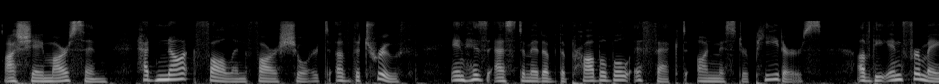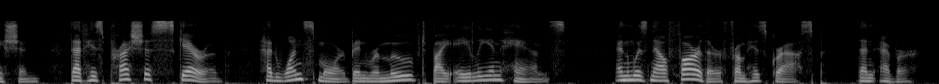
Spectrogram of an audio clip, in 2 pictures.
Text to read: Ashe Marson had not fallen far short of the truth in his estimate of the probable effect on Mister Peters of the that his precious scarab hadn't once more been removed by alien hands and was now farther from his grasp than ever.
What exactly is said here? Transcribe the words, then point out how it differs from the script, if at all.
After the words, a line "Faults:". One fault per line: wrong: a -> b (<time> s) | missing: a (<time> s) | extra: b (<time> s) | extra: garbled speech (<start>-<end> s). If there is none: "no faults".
Ashe Marson had not fallen far short of the truth in his estimate of the probable effect on Mister Peters of the information that his precious scarab had once more been removed by alien hands and was now farther from his grasp than ever.
Faults:
extra: information (8.9 s)
wrong: hadn't -> had (12.0 s)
